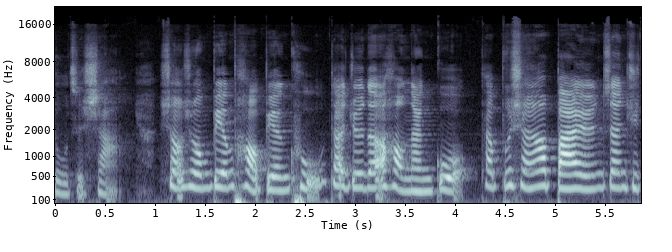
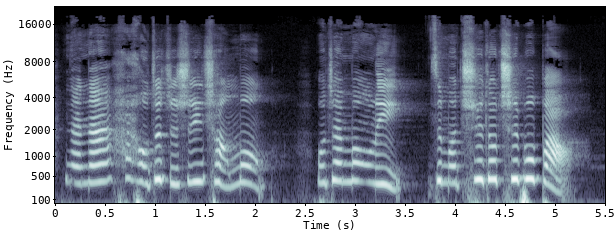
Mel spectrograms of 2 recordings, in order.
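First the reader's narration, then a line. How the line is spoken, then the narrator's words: Happy loud shout. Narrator (Chinese): 小熊开心的大喊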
